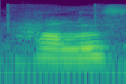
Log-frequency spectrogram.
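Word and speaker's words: Calais: we we do not we do not pronounce it how it is pronounced over in France it is Callis not K it's like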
